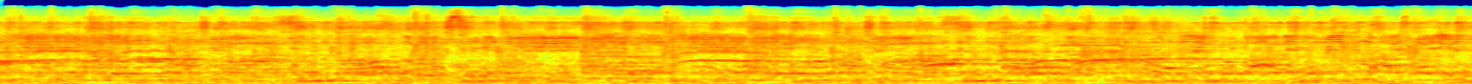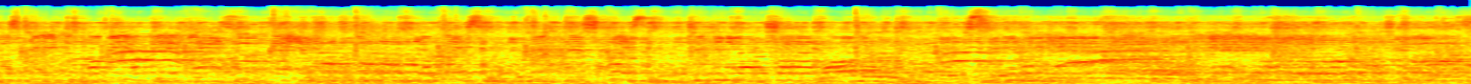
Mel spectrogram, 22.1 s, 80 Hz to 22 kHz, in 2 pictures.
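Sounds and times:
crowd cheering and shouting: 0.0s - 22.0s
rock and roll dance music: 0.0s - 22.0s.

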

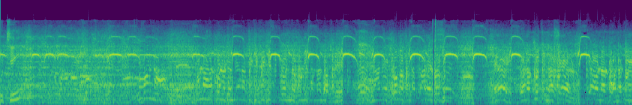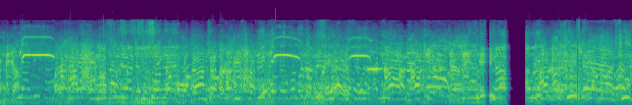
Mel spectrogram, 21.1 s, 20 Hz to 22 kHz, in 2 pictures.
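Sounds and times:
whistle toots: 0.0s - 9.0s, 9.6s - 10.0s, 10.8s - 11.5s, 15.0s - 17.1s
crowd shouting and chanting: 0.0s - 21.0s.

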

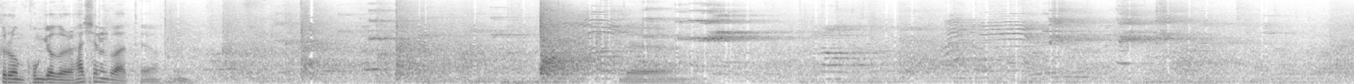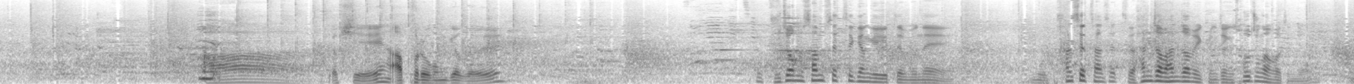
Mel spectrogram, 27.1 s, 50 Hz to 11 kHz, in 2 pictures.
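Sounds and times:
squash ball striking rackets and walls: 1.6s - 4.7s, 5.4s - 6.0s, 22.2s - 23.9s
shoes squeaking on hardwood floor: 1.7s - 8.2s.

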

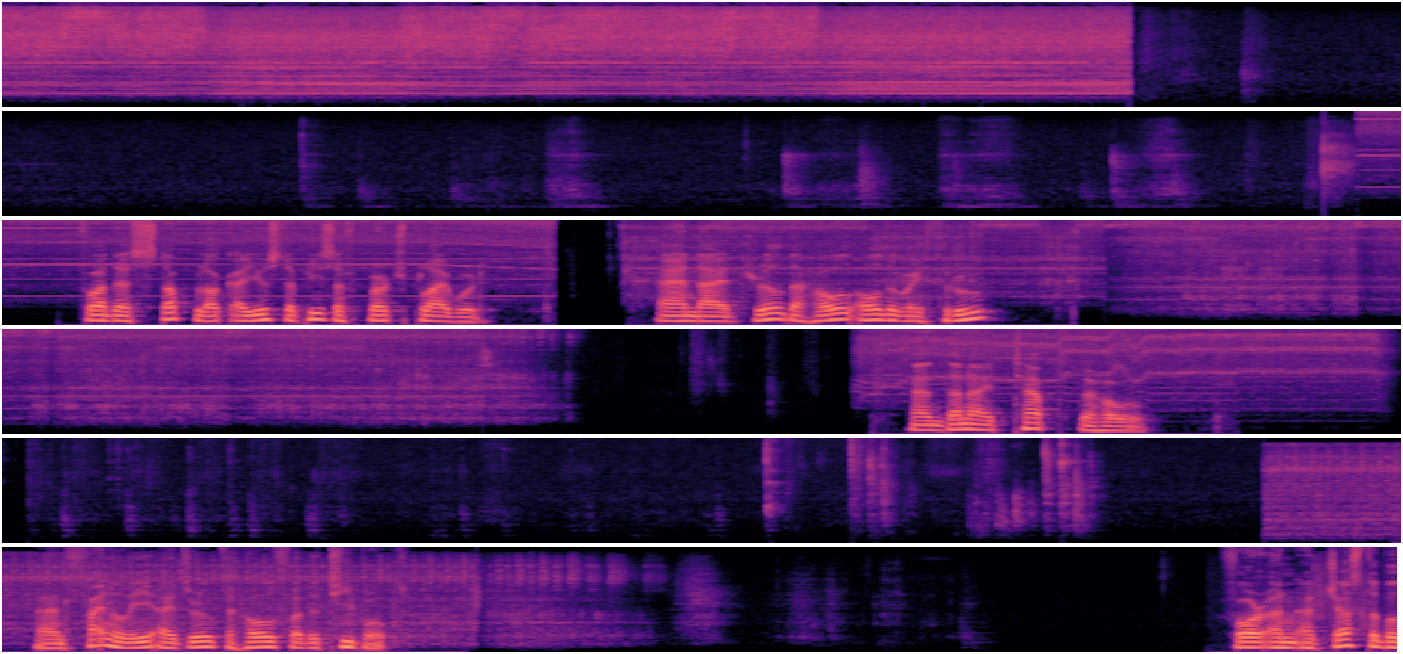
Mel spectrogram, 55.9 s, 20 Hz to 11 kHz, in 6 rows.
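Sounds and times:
drill press motor humming: 45.8s - 50.9s.

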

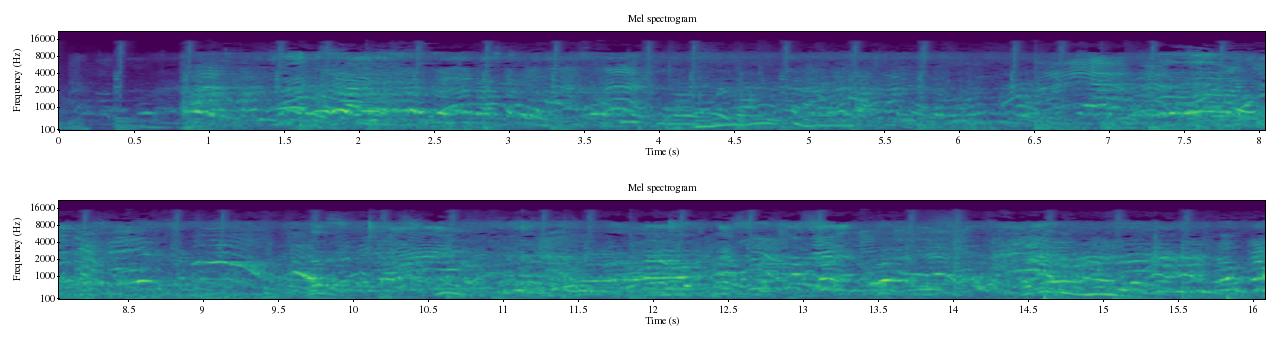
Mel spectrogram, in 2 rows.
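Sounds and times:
children talking and calling out: 0.0s - 16.0s.

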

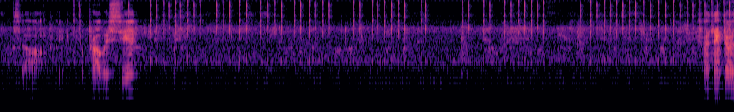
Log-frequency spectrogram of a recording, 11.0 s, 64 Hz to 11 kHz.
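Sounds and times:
mouse scroll wheel clicks: 1.0s - 1.3s, 2.2s - 11.0s.

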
